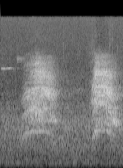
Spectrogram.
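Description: Two harsh, hoarse roe deer barks, each about half a second long, spaced over a second apart. Fairly loud against a quiet outdoor background with no talking.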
